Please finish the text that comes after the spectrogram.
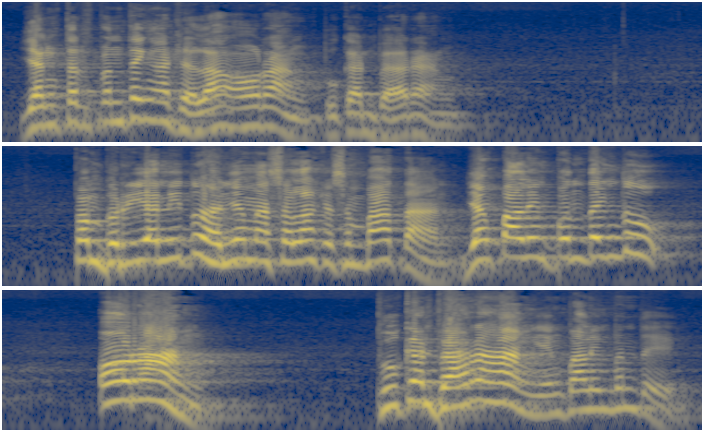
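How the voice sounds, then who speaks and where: A man's voice: extremely high pitch, moderate pace, long pauses. A middle-aged man preaching a sermon as pastor, acting out little dialogues and joking with the congregation. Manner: animated, acts out dialogue and jokes with congregation. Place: church hall.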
